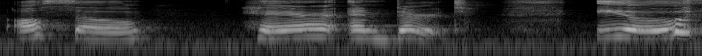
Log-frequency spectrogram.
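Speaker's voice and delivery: high and loud, laughing through the friend's words; laughing through a quote. Retold or imitated. Reading a friend's horse reply aloud, laughing. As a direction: giggle out the quote, barely holding it together.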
